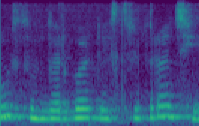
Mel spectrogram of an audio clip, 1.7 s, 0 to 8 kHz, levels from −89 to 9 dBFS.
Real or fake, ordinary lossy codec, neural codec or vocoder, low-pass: real; Opus, 16 kbps; none; 7.2 kHz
